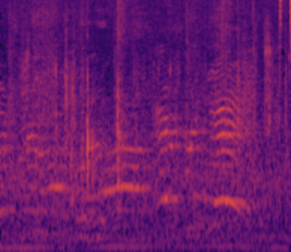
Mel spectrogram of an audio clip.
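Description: People's voices calling out, with a sharp click about three-quarters of a second in and a steady low hum underneath.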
